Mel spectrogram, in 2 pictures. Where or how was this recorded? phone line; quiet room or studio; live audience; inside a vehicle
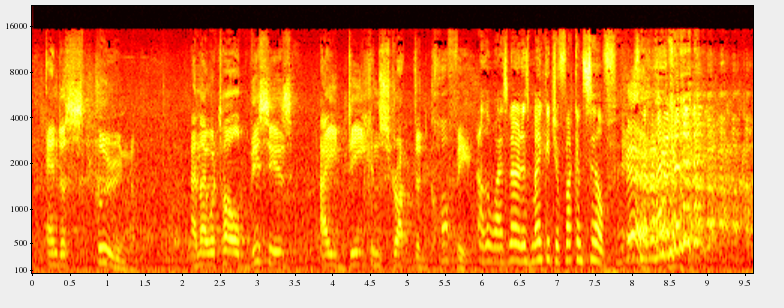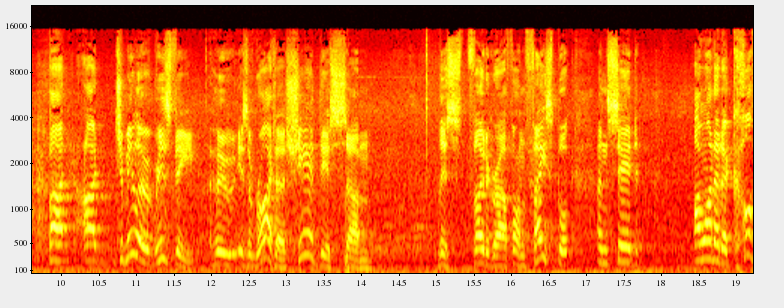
live audience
